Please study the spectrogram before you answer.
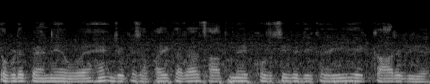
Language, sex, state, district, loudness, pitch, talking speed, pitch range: Hindi, male, Bihar, Bhagalpur, -28 LUFS, 145 Hz, 305 wpm, 140-150 Hz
